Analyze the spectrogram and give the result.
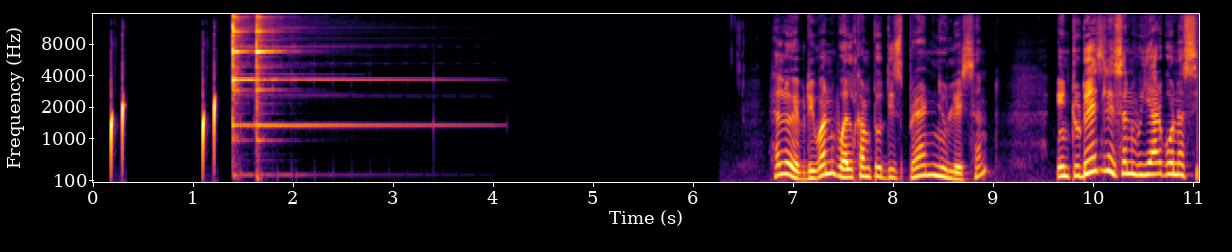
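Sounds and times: bell chime ringing: 0:01.4 - 0:04.2.

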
